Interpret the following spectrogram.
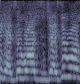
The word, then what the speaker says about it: reservoir: तो रेजर्वॉर की स्पेलिंग होता है RESERVOIR, रेजर्वॉर, ठीक है।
